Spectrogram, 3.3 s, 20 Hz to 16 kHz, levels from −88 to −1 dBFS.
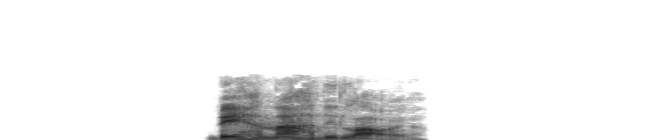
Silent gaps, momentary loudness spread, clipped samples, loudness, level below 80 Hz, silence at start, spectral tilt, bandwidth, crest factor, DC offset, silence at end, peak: none; 6 LU; under 0.1%; -17 LUFS; -66 dBFS; 1.05 s; -5.5 dB/octave; 7.6 kHz; 22 dB; under 0.1%; 1.15 s; -2 dBFS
